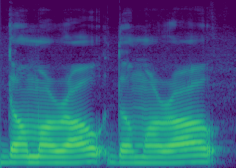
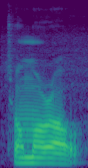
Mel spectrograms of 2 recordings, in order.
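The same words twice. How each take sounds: First: "tomorrow" said as "domorrow", the T flapped to a D. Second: "Tomorrow" said with a clean, crisp T; clear T. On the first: Teacher showing how fast speakers turn the T of "tomorrow" into a D. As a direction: soften the T of "tomorrow" into a D. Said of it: "le T comme un D". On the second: Teacher insisting that the real word "Tomorrow" has a clear T. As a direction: say "Tomorrow" with a proper T, not a D. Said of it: "C'est un T, en fait". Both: Shown as a demonstration.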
